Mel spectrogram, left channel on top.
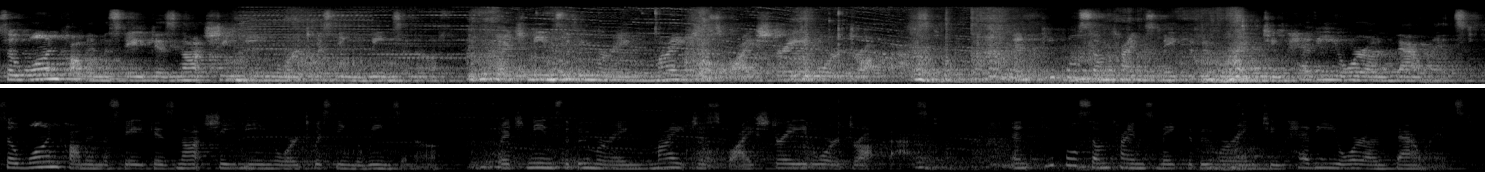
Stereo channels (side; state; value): right; quieter; 22.6 dB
